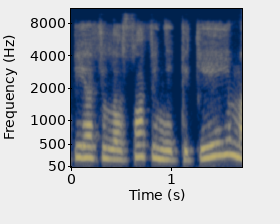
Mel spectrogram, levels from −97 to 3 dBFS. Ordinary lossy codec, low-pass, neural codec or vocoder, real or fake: MP3, 96 kbps; 9.9 kHz; vocoder, 44.1 kHz, 128 mel bands, Pupu-Vocoder; fake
